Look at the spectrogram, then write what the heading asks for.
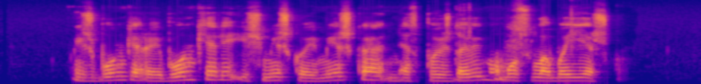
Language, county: Lithuanian, Klaipėda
